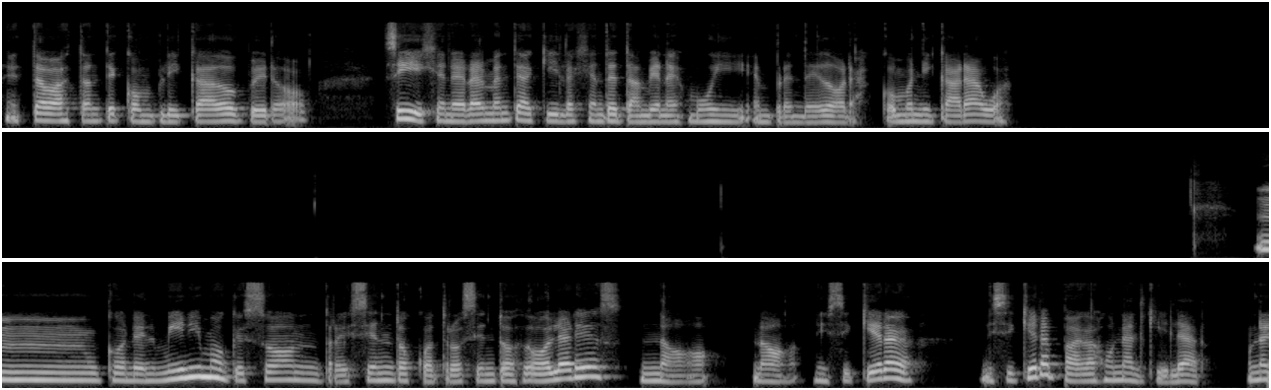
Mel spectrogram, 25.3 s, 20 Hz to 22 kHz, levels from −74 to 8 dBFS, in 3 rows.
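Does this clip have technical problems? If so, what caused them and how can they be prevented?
No, this speech recording has no technical faults, so there is nothing to prevent.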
